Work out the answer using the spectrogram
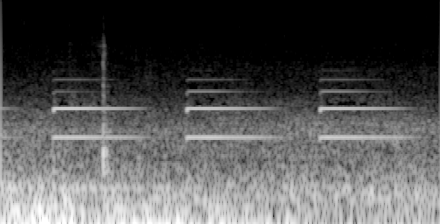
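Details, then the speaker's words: Modern car being driven on a quiet deserted road: steady mid-pitched chime repeating about once a second over road rumble, the unfastened-seatbelt warning. "It's your seat belt. Has that ever happened to you on your driving lessons? You can be so focused on your driving, you might forget something as simple as a seat belt."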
